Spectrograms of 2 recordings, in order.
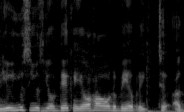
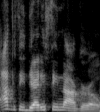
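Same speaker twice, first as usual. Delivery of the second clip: plain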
